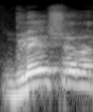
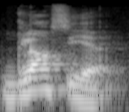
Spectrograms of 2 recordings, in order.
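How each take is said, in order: First: It is said in an American accent, 'glay-sher'. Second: It is said in a British accent, 'glass-ee-er'. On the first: "ಗ್ಲೇಷಿಯರ್ ಅಂತ American ಇಂಗ್ಲೀಷಲ್ಲಿ ಹೇಳ್ತಾರೆ" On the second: "ಗ್ಲಾಸಿಯರ್ ಅಂತ British ಇಂಗ್ಲೀಷಲ್ಲಿ ಹೇಳ್ತಾರೆ"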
